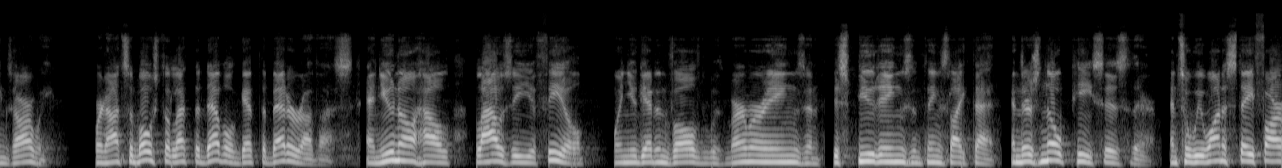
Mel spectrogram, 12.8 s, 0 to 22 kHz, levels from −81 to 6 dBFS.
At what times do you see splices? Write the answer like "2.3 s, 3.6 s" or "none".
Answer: 3.6 s, 8.3 s, 10.0 s, 11.6 s

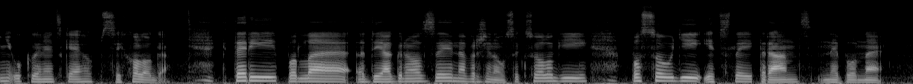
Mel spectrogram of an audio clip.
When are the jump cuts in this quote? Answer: 7.5 s

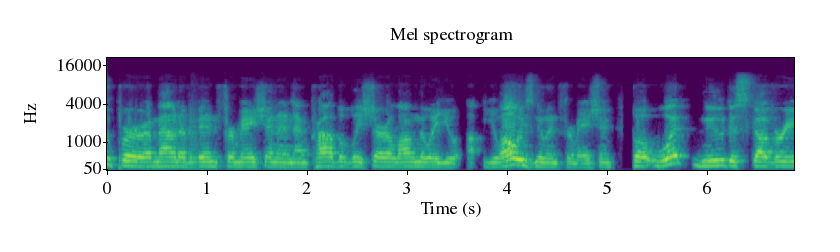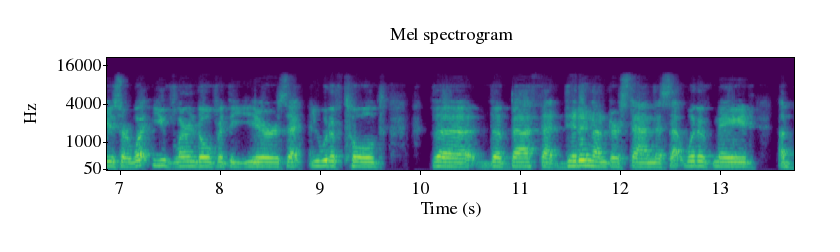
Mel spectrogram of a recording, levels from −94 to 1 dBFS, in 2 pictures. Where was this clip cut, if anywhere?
5.1 s

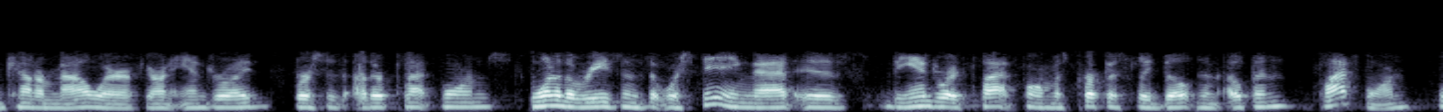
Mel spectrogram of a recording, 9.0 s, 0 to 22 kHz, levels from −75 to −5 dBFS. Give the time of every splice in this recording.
7.5 s

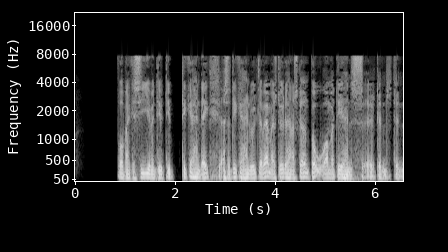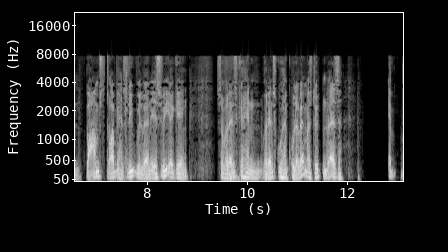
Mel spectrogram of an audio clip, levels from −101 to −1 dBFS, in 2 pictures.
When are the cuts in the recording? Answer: none

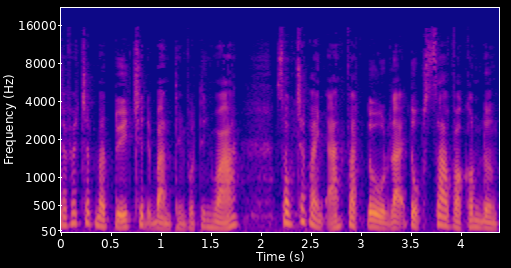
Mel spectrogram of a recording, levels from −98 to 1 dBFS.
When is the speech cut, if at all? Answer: 2.3 s, 3.5 s

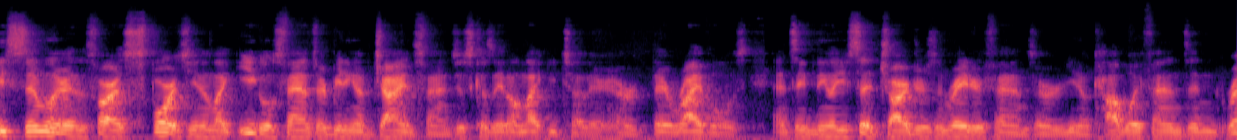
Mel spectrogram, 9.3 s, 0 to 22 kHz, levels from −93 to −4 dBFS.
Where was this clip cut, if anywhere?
5.7 s

